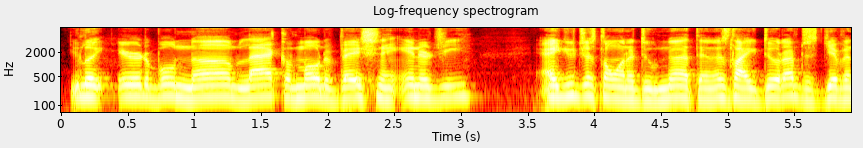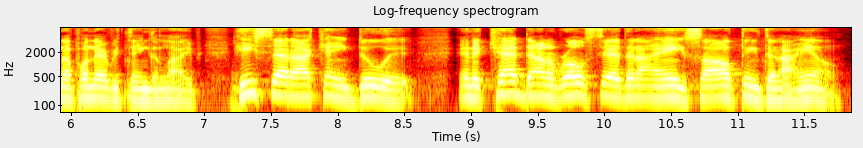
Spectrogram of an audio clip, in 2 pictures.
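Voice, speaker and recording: Hoarse laid-back man. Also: on the high side, fairly even intonation, a little fast. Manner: laid-back, loose and repetitive, lots of fillers. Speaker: co-host. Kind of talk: casual podcast chat.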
